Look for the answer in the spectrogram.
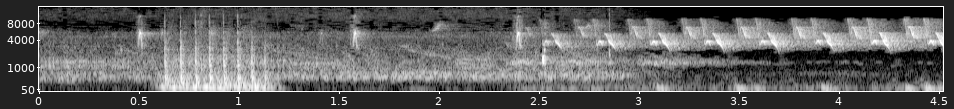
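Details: Woodpecker drumming on a tree trunk to mark its territory: one quick, rattling roll lasting about half a second. Other small birds then chirp in fast, high, repeated notes.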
